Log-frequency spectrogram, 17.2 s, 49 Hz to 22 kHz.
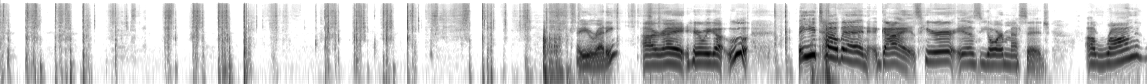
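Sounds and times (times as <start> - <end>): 
deck of music oracle cards being shuffled: 0.0 - 10.1
speech: 8.7 - 11.3, 12.0 - 17.1.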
